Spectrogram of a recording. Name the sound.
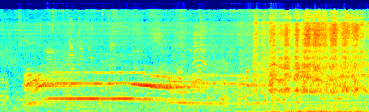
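stray dogs howling, sound effect in a stage play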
